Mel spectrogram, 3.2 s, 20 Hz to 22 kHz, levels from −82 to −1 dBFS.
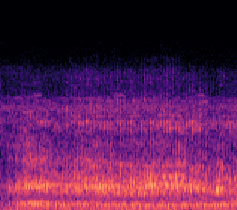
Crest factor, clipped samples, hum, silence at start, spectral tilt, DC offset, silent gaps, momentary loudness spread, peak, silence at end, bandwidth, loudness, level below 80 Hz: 14 dB; under 0.1%; none; 0 s; -8 dB/octave; under 0.1%; none; 3 LU; -8 dBFS; 0 s; 9.6 kHz; -23 LUFS; -36 dBFS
